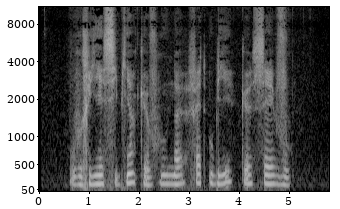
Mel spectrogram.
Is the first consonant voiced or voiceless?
voiced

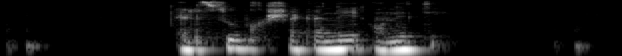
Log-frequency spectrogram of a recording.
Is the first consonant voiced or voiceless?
voiced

